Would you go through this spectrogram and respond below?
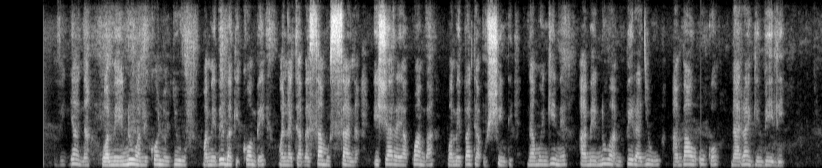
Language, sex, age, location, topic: Swahili, female, 36-49, Mombasa, government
